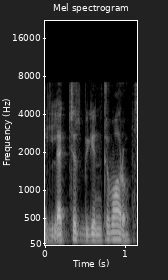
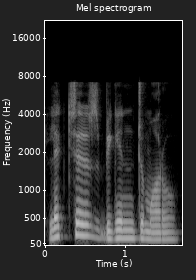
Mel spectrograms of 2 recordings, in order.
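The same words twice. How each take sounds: First: Slow, falling firmly on "tomorrow"; sure tone. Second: Very slow and higher, "Lectures" drawn out in doubt; doubtful tone. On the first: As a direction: state it with certainty, drop on "tomorrow". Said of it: "तब इसके अंदर हम लोग sure हैं". (यक़ीन भरा सुर, "tomorrow" पर उतार) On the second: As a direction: sound unsure, stretching every word. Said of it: "ये हम डाउट के सेंस में बोलते हैं". (शक भरा, बहुत धीमा और ऊँचा सुर) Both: Shown as a demonstration.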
